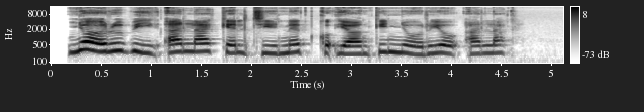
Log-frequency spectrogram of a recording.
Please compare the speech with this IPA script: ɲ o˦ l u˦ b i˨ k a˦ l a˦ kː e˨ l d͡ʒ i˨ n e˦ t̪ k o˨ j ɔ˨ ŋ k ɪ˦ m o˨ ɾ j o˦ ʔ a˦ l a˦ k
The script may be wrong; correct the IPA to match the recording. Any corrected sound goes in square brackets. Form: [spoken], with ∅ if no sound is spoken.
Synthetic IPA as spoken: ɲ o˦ [ɾ] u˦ b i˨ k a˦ l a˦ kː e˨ l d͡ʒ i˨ n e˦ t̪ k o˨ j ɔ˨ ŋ k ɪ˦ [ɲ] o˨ ɾ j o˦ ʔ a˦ l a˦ k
